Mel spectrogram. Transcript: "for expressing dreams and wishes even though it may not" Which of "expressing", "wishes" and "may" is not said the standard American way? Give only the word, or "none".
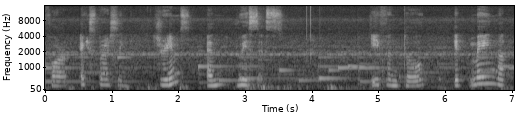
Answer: wishes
